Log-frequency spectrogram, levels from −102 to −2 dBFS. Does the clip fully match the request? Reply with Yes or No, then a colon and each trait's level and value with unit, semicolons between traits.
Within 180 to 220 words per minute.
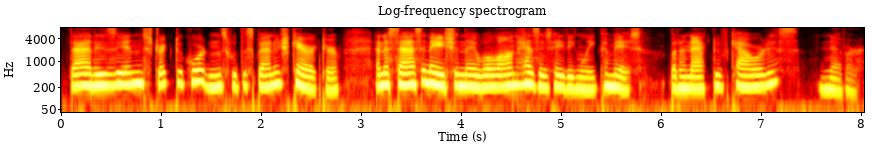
No: average, 155 wpm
